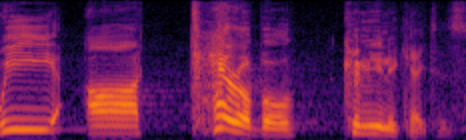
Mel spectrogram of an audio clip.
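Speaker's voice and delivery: very slow, deliberate put-on advert voice. Retelling what a former prime minister said in a session: slow deliberate voice like the IKEA ad man. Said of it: "in a very slow and deliberate voice, like the ad man from ikea almost".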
